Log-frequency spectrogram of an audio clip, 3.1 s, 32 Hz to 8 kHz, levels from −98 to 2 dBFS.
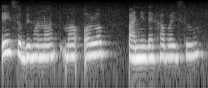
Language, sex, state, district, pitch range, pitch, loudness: Assamese, female, Assam, Sonitpur, 230-265 Hz, 240 Hz, -14 LUFS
